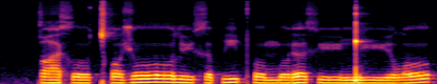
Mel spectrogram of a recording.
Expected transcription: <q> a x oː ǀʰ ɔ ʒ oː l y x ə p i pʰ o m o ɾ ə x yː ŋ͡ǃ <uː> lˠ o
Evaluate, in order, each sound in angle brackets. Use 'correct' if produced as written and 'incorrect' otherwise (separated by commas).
correct, incorrect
